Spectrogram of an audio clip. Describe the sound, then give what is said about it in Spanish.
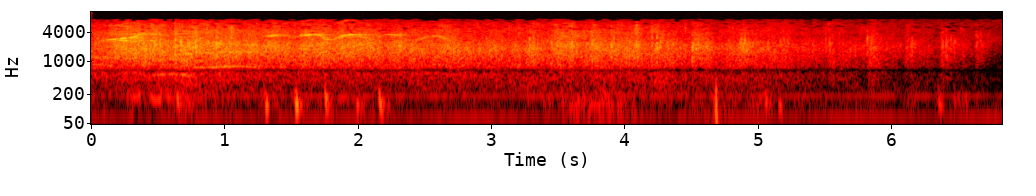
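Audience applause at a convention, a dense steady patter of many hands clapping with a few sharper claps standing out, sustained for several seconds without any talking. “¿Cuántos de ustedes es su primera convención? Dense un aplauso porque este fin de semana ¡bravo!”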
